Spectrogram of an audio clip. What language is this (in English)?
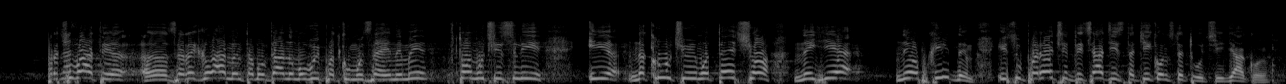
Ukrainian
